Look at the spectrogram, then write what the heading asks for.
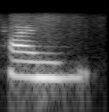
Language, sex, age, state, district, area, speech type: Punjabi, female, 18-30, Punjab, Mansa, rural, conversation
